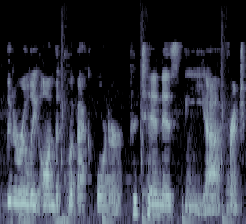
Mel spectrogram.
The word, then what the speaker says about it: poutine: live in ottawa literally on the quebec border putin is the french pronunciation so i've just kind of fallen into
